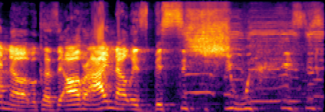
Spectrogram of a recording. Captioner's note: hisses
